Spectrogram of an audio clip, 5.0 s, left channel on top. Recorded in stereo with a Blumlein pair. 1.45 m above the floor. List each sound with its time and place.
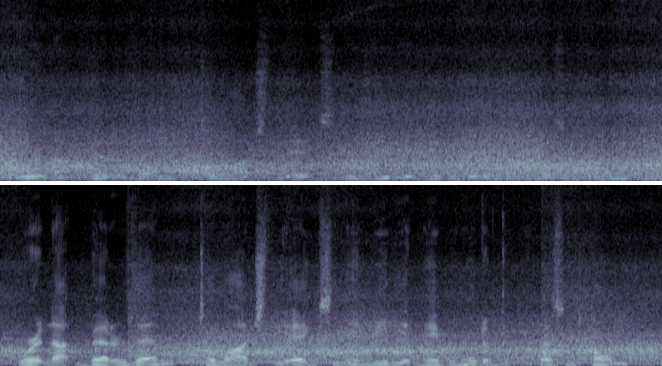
0.1 s a man speaking: 55° right, 0.5 m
